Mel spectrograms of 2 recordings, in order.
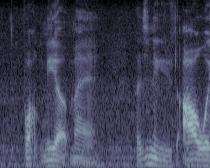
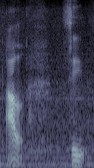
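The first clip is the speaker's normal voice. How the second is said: ordinary delivery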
